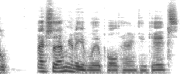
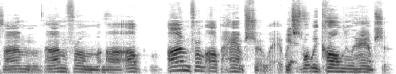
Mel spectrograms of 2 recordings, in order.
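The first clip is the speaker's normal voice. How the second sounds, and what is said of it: Put-on North Atlantic accent. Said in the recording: “a North Atlantic accent”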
